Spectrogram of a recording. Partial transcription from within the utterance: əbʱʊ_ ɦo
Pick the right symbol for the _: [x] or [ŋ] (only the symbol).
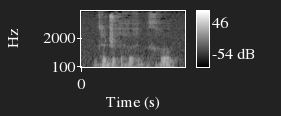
x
